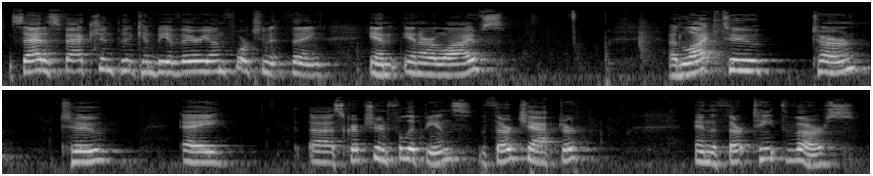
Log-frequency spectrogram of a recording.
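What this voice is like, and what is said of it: Slightly strained, rough voice. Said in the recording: “My voice is just a little bit messed up”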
